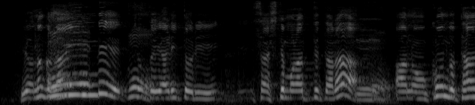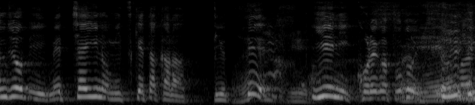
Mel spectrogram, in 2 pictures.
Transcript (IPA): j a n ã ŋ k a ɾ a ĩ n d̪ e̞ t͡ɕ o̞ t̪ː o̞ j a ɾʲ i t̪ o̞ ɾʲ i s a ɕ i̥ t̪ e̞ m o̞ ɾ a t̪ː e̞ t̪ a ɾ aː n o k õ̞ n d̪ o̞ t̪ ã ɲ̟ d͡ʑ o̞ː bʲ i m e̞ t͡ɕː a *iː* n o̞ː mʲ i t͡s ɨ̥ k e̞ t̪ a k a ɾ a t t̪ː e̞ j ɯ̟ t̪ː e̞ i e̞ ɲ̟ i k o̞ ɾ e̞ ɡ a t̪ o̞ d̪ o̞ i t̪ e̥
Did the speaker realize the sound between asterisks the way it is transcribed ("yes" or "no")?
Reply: yes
